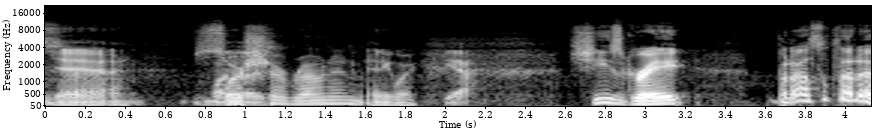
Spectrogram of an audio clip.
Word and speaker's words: Saoirse Ronan: I always get this person's name wrong, like Saoirse Ronan. You know what I'm talking about? Yeah. It's Saoirse Ronan.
